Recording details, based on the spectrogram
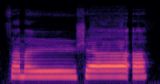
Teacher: کلا انہا تذکرہ فمن شاء ذکرہ، فمن شاء यहाँ नून साकिन है, फिर हर्फ शीन है। शीन हुरूफ इख्फा में से है, तो हमें ये हुक्म को गुन्ना के साथ अदा करना है। फमन शाअ, कलिमत शाअ में यहाँ मद है, यह मद वाजिब मुत्तसिल है, तो हम अपनी आवाज़ 4 मद के बराबर लंबी करेंगे।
